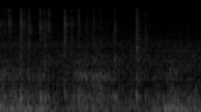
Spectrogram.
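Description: Faint computer keyboard typing: a few light, scattered keystrokes.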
